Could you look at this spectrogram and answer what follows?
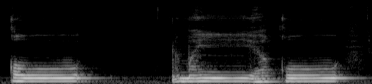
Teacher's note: واو ساکن سے پہلے پیش ہو تو واو مدہ ہوتا ہے، واو مدہ کو ایک الف کے برابر کھینچ کر پڑھیں گے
